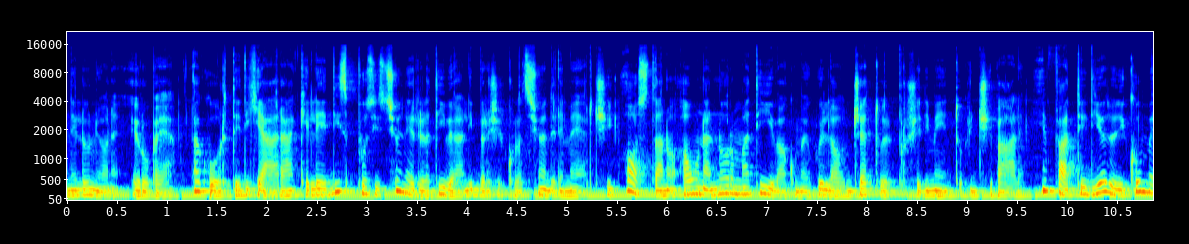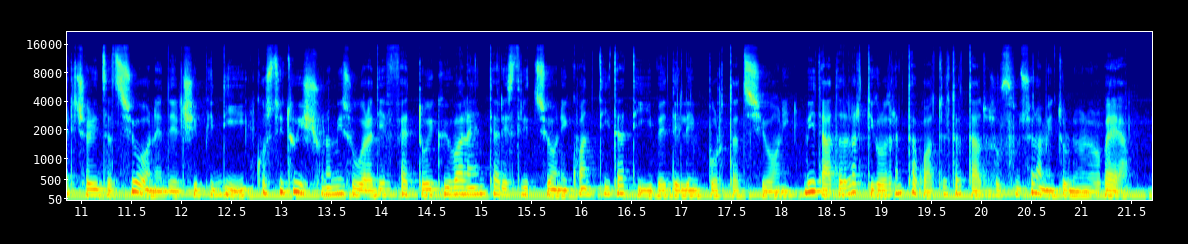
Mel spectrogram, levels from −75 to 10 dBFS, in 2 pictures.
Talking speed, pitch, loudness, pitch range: 140 wpm, 130 Hz, -19 LUFS, 115-155 Hz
